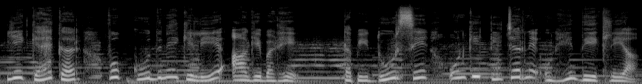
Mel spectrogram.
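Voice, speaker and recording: A woman's voice: fairly high pitch, sing-song, slow pace. A woman narrating a scripted story for children. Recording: music behind the voice.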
